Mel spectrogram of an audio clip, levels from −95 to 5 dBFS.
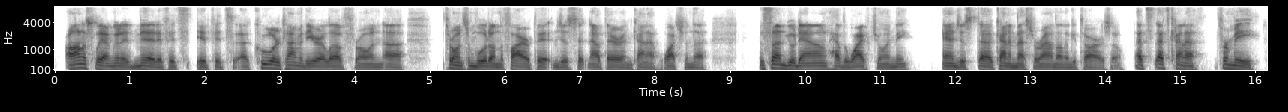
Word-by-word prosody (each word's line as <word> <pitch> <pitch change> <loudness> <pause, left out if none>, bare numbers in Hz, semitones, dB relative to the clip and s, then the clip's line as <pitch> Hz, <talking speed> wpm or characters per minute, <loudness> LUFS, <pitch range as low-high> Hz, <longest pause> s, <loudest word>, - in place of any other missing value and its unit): honestly, 145 0 +5
I'm 110 -1 +4
gonna 110 -2 +2
admit, 100 +2 +2
if 95 0 -2
it's 100 -4 -6
if - - -2
it's - - -7
a 100 -2 -4
cooler 140 -1 +1
time 120 -2 -1
of 105 - -5
the 105 - 0
year, 105 0 +3
I - - +2
love 100 -2 +2
throwing 100 -1 -4
uh, 95 -2 -2 0.5
throwing 120 -2 +3
some 110 +2 -2
wood 105 0 +4
on 100 -2 +4
the - - -4
fire 100 +2 +3
pit, 100 0 -1
and 100 - -8
just 95 0 -4
sitting - - -5
out 95 -3 -1
there, 95 -1 +2
and 85 -1 -6
kinda 85 -3 -5
watching 95 - -2
the 85 -2 -6 0.7
the 125 - -3
sun 135 0 +4
go 120 0 +3
down, 110 0 +2
have 105 0 -2
the 100 - -4
wife 100 +1 +2
join 100 -1 -6
me, 95 0 -7 0.4
and 110 -2 +2
just, 95 0 -4
uh, 100 -1 +5
kinda 110 +2 +2
mess 100 0 -2
around 100 -1 -1
on 95 -1 -3
the 90 - -6
guitar, 85 -3 -2
so, 85 - -12
that's - - 0
that's - - +3
kinda 105 -5 0 0.2
for 145 - 0
me. 105 -5 +2
100 Hz, 215 wpm, -24 LUFS, 95-110 Hz, 0.7 s, honestly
